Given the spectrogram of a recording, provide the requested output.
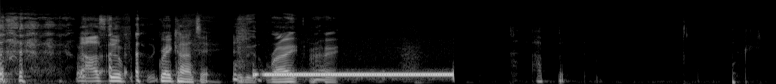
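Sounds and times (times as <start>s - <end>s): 
speech: 0.0s - 3.5s
phone call ringing tone: 2.6s - 4.6s.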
